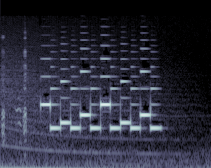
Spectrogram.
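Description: Mobile phone ringtone: a short electronic melody of stepping beeps that plays for about a second, then stops.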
